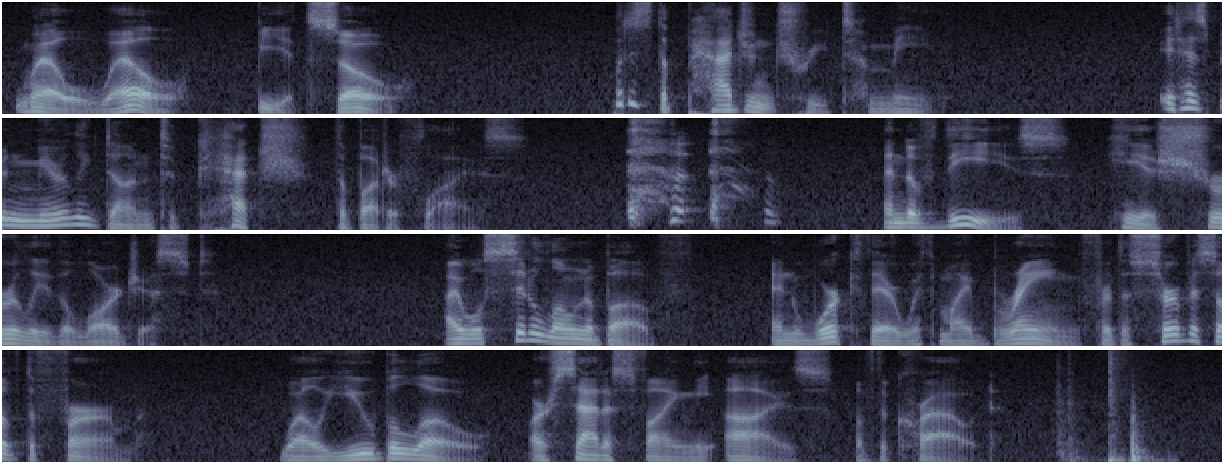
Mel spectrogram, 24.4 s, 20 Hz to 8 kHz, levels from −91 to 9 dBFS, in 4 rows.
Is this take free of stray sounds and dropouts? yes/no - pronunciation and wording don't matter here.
no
